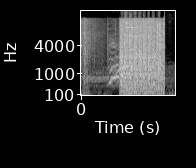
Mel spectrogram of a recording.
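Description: A clown fires a rifle at everyone in the horror film Terrifier 2: a loud, close, sustained burst of gunfire lasting about a second, cutting off sharply after brief rising tones.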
